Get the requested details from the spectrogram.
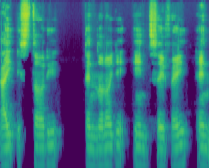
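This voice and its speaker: With a Spanish accent, a man speaks in a very deep, low pitch and a monotone, flat intonation. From Colombia. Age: 30s. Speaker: English learner. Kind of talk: reading aloud. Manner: halting.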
